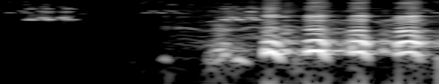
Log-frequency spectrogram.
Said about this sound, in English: Just crickets.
